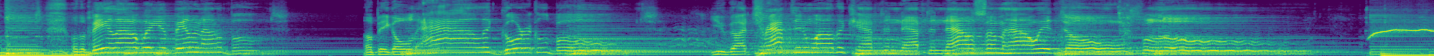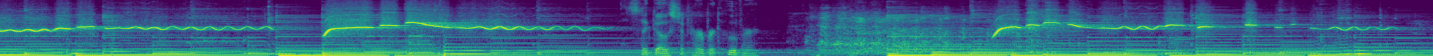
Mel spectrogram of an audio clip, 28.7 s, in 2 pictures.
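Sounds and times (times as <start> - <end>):
speech: 0.7 - 2.9, 3.6 - 12.5, 20.8 - 22.6
laughter: 6.4 - 8.2, 22.4 - 24.8
person whistling a melody: 13.6 - 20.6, 24.2 - 28.6.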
